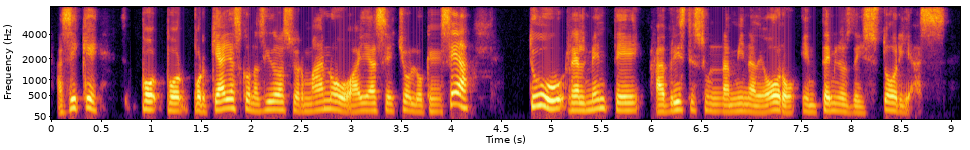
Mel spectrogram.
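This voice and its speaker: A man's voice: a little high, normal speed, dark tone, dry recording, studio quality. An older man interviewing conversationally, giving long emphatic commentary and repeating phrases. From Guatemala. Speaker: interviewer, academic.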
